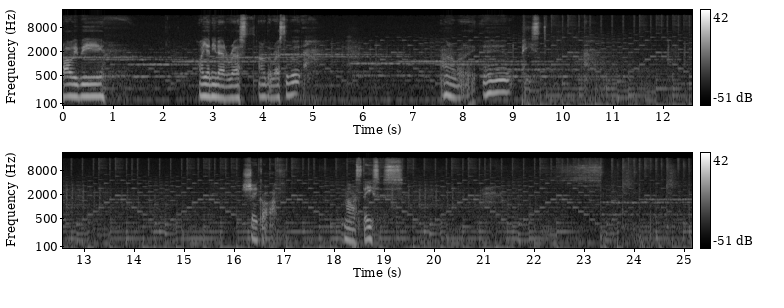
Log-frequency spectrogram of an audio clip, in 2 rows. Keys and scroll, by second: 11.3 space, 11.3 ,, 12.9 Up, 15.5 /, 21.4-25.1 typing.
